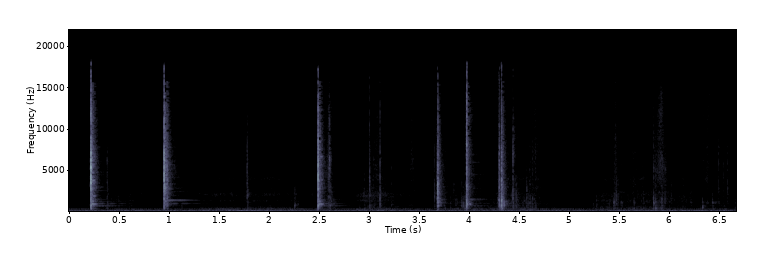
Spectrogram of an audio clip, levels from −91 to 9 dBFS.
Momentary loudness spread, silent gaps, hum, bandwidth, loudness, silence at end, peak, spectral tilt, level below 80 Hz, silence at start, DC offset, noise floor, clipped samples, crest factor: 29 LU; none; none; 16 kHz; -39 LUFS; 0 s; -6 dBFS; 1.5 dB/octave; -62 dBFS; 0.05 s; under 0.1%; -64 dBFS; under 0.1%; 40 dB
